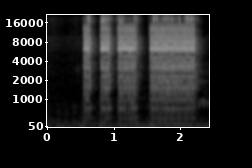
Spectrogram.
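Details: Rewound contact point (vibrator) bench-tested on two 12 V batteries in series for 24 volts: sharp high-pitched buzz in four short, even bursts; normal vibrator buzzing, not heating up at 24 volts.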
